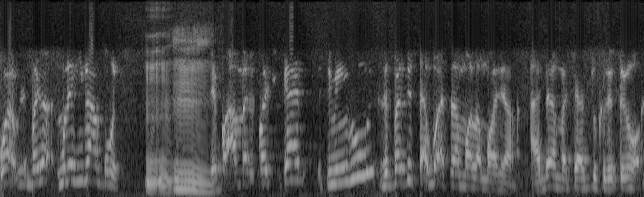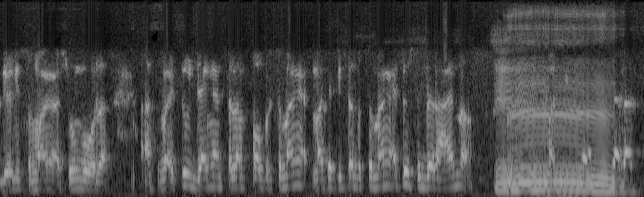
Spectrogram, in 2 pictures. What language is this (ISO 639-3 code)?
msa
